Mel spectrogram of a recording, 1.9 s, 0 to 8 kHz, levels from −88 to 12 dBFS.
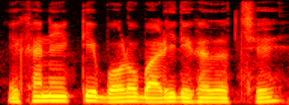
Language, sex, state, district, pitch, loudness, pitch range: Bengali, female, West Bengal, Alipurduar, 110 Hz, -16 LUFS, 110-125 Hz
